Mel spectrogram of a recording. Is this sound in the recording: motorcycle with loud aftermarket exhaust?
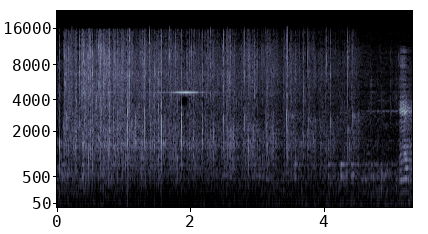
no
